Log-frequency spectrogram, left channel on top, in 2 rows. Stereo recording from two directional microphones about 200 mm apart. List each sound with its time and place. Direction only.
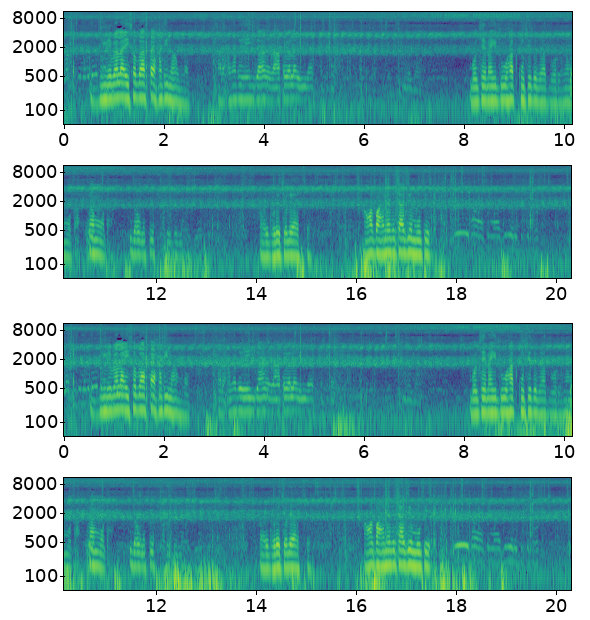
0.8 s speech: 50° left (ahead or behind)
1.6 s speech: 20° left (ahead or behind)
3.9 s speech: 60° left (ahead or behind)
8.2 s speech: 5° left (ahead or behind)
14.1 s speech: 20° left (ahead or behind)
16.2 s speech: 35° left (ahead or behind)
16.4 s speech: 20° left (ahead or behind)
